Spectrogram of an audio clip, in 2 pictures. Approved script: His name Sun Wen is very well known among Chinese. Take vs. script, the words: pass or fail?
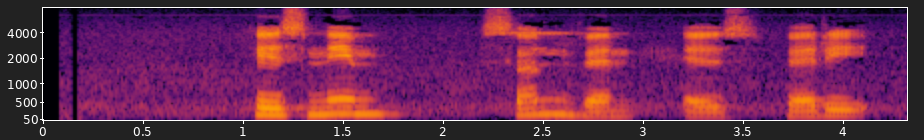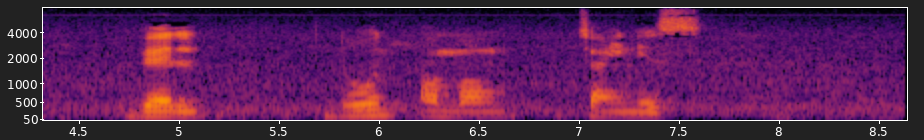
pass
